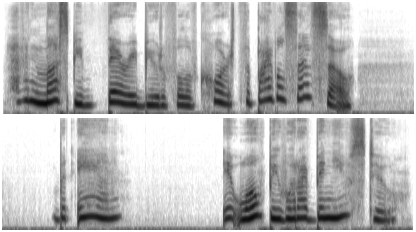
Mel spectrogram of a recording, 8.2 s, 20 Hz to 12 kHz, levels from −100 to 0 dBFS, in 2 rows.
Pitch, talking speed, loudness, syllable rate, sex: 280 Hz, 145 wpm, -18 LUFS, 5.0 syllables/s, female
